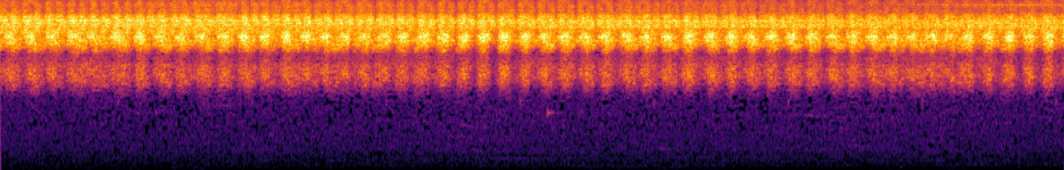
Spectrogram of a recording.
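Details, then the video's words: A steady wall of shrill cicada buzzing, throbbing in a regular rhythm of roughly two and a half beats per second, with no other clear sounds. "Mmm! Scintillating Cicadas"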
